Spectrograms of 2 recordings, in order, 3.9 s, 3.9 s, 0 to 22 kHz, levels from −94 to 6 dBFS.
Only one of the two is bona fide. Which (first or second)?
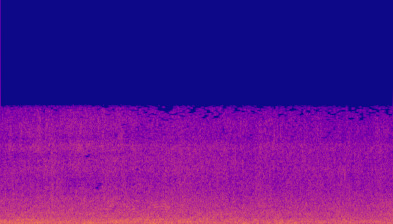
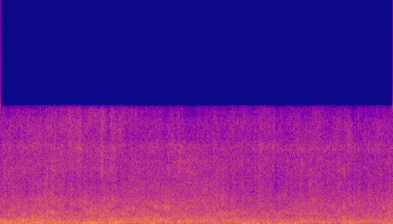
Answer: first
